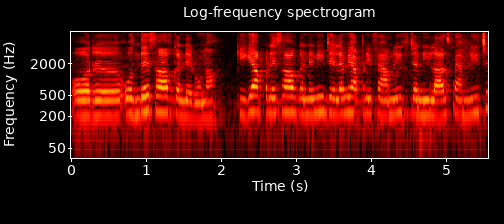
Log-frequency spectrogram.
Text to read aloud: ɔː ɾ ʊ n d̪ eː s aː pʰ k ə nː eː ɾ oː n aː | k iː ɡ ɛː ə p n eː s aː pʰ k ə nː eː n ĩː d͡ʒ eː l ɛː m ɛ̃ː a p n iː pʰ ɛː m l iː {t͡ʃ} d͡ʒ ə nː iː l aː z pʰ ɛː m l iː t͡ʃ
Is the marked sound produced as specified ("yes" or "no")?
yes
